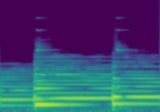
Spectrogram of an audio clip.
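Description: Piano playing a C major scale slowly upward, one note struck about every second and ringing until the next. Two new notes sound, about half a second and a second and a half in, each a step higher than the last.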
